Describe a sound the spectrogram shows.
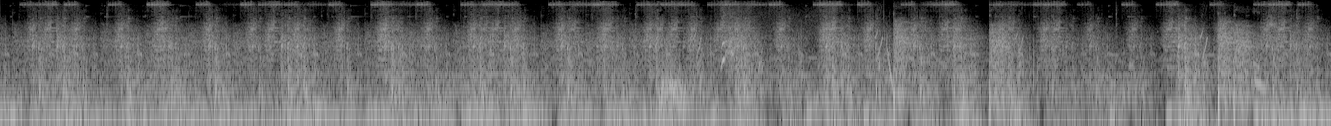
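A heavy wooden crate scrapes across a stone floor as it is pushed.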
